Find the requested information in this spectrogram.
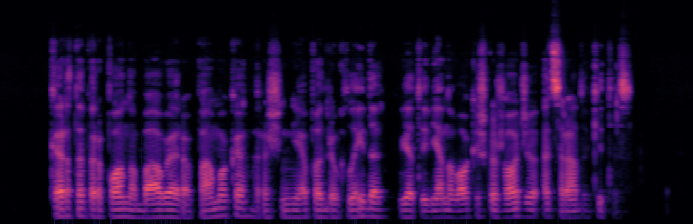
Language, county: Lithuanian, Vilnius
